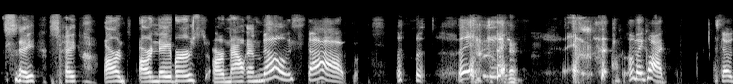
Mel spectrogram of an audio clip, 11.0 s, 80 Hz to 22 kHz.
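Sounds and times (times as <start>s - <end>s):
speech: 0.0s - 5.4s, 6.0s - 7.9s, 8.5s - 10.0s, 10.7s - 10.9s
person coughing: 6.8s - 7.8s, 8.4s - 9.5s.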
